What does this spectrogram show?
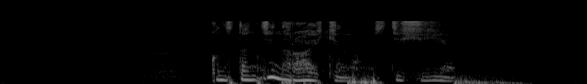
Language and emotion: Russian, sad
